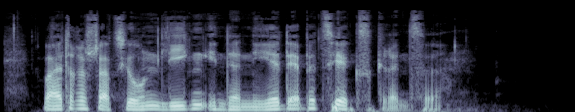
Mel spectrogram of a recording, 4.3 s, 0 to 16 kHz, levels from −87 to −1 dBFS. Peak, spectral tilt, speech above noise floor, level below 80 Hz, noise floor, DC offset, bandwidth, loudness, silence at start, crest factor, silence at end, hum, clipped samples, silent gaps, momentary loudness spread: -2 dBFS; -6 dB/octave; 59 dB; -38 dBFS; -77 dBFS; under 0.1%; 11.5 kHz; -19 LUFS; 0.35 s; 18 dB; 1 s; none; under 0.1%; none; 10 LU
